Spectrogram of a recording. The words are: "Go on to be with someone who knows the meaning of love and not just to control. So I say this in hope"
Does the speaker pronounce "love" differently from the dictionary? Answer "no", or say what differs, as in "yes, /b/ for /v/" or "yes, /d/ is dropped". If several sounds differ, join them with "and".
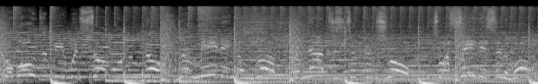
yes, /f/ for /v/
